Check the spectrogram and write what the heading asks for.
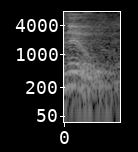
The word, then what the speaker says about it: gnu: in countless wordplays because according to the dictionary the g is silent and it's pronounced new so every time you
